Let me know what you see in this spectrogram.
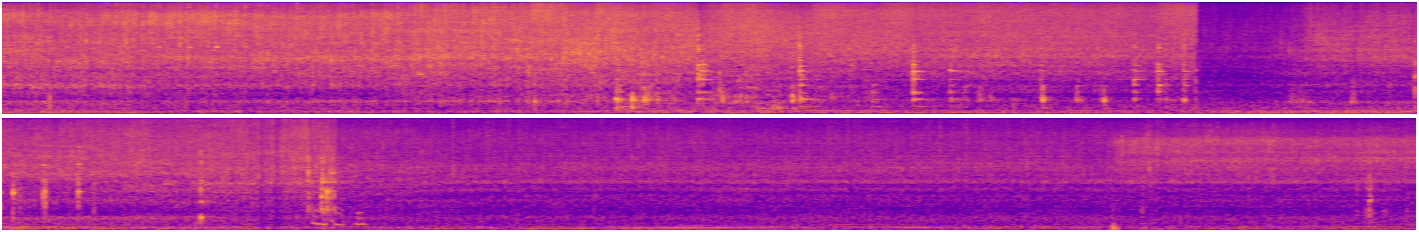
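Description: Food sizzling and frying in oil in a steel cooking pot, with a wooden ladle stirring and knocking against the pot in a run of clicks. The sizzle drops off suddenly about twelve seconds in and again a few seconds later, then carries on more quietly.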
